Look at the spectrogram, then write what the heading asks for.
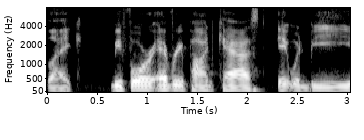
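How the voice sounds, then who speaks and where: Fairly low-pitched, a man speaks fairly slowly in an animated tone with ordinary pitch variation. The sound is dry and close, with no echo. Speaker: podcast host. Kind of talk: casual chat.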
